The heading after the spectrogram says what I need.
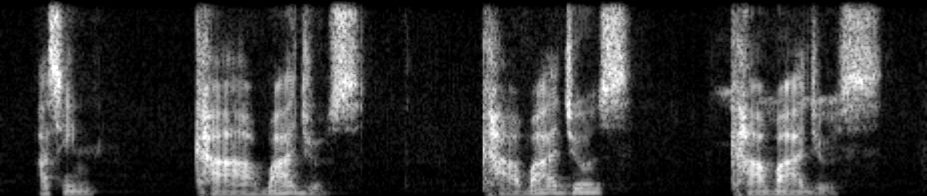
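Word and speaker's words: caballos: in C as in cavajos. Cavajos. Cavajos. Here I'm pronouncing the B the soft version.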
